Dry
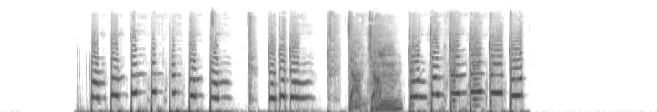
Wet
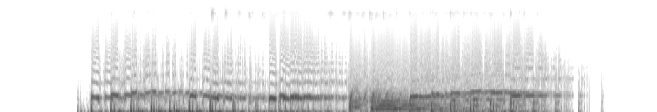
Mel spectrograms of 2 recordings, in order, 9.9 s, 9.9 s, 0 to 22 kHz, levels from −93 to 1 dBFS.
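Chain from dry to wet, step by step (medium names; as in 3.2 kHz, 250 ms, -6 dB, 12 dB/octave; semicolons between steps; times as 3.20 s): inverse Chebyshev band-stop 2.1–6.1 kHz, stop band 80 dB; two-band feedback delay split 420 Hz, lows 341 ms, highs 202 ms, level -4 dB; crossover distortion -54 dBFS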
